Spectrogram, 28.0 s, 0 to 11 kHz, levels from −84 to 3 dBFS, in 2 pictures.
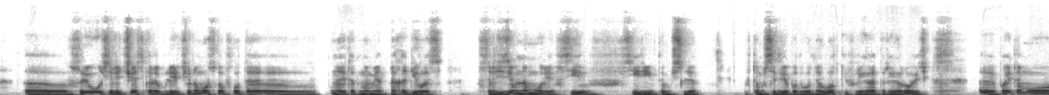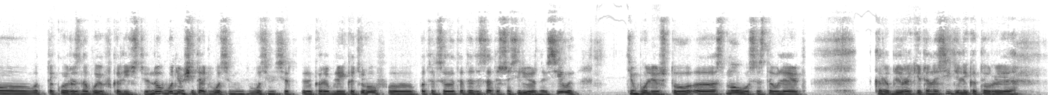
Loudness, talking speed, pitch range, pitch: -18 LUFS, 115 wpm, 150-170 Hz, 160 Hz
